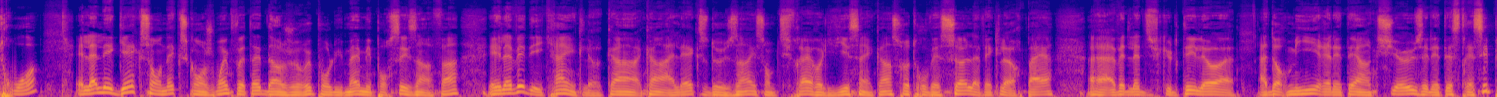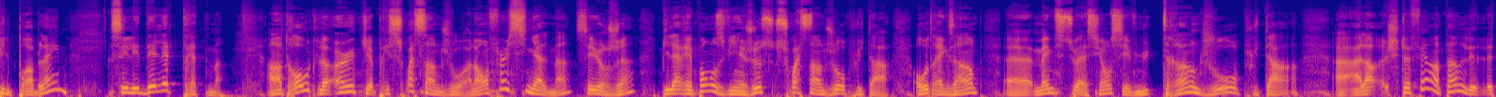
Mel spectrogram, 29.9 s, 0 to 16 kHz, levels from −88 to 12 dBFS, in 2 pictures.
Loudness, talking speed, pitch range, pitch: -17 LUFS, 210 wpm, 100-150 Hz, 120 Hz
